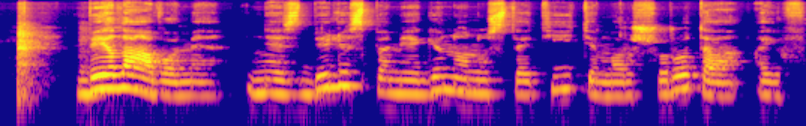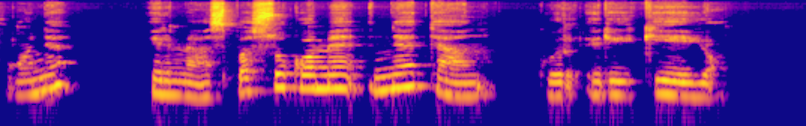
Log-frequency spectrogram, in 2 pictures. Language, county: Lithuanian, Panevėžys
